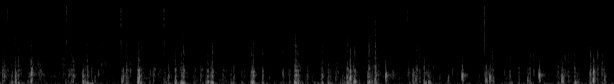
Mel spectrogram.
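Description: Fingertips tap and stick-pull rapidly on the front face of a small, flat, glossy pink printed cardboard box, which is hollow and held up in both hands. About twenty quick, dull, hollow taps sound with short sticky peeling clicks, mostly low in tone and quiet, each dying away almost at once.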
